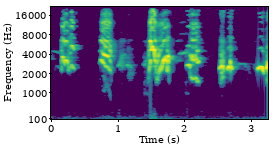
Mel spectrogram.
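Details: Oriental magpie-robin fighting song, a quick series of harsh, buzzy and whistled bursts, each lasting a fraction of a second, separated by brief silences.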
